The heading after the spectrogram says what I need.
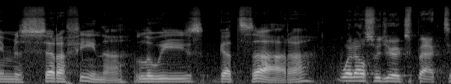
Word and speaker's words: Gazzara: Gazzara.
